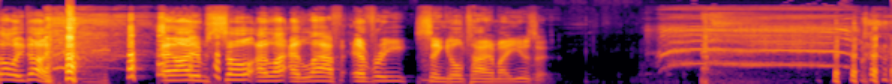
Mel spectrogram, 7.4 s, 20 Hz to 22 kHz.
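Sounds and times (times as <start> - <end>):
speech: 0.0 - 0.8, 1.4 - 4.6, 7.0 - 7.4
laughter: 0.3 - 2.1, 5.8 - 7.4
screaming goat toy squeezed: 5.4 - 7.4.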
